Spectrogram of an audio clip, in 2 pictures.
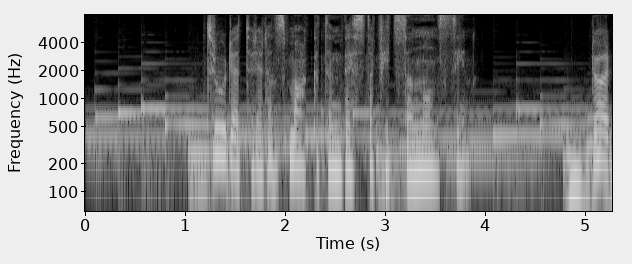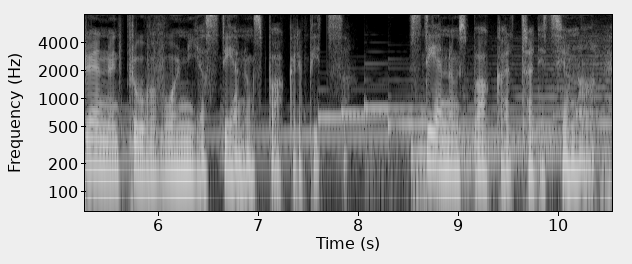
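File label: Swedish female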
